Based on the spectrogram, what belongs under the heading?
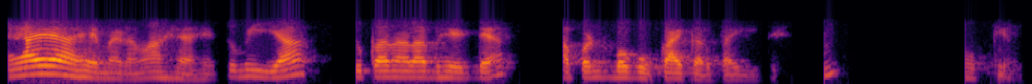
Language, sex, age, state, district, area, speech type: Marathi, female, 60+, Maharashtra, Nashik, urban, conversation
